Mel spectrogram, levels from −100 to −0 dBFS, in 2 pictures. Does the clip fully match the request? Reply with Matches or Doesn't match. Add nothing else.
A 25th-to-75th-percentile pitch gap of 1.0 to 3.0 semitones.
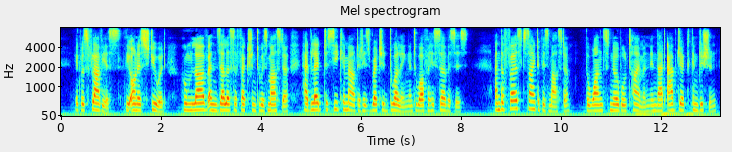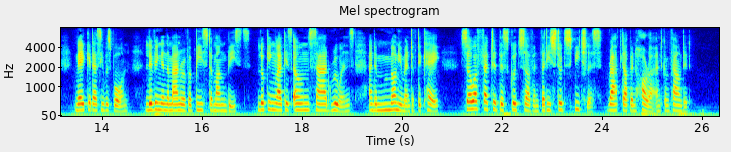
Matches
